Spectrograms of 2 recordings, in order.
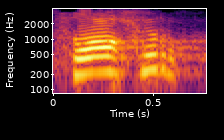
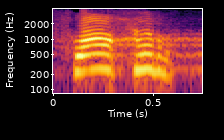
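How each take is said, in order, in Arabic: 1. صوت s الأول ثقيل ومفخّم. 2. صوت s الأول ثقيل ومفخّم.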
